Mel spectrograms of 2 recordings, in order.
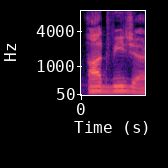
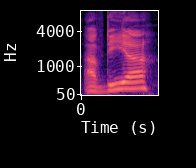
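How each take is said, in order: First: The d sound comes before the v sound. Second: The v sound comes before the d sound. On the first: The speaker calls it wrong. "I keep wanting to say like Advija" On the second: The speaker calls it right. "I think I said that right"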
